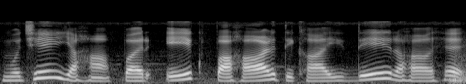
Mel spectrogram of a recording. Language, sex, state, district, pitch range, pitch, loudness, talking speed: Hindi, female, Madhya Pradesh, Katni, 160-215 Hz, 180 Hz, -16 LUFS, 115 wpm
